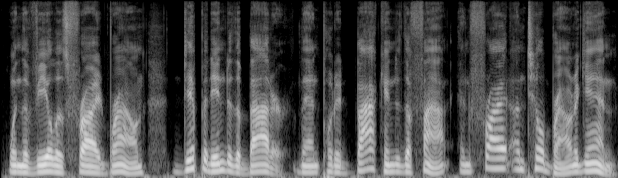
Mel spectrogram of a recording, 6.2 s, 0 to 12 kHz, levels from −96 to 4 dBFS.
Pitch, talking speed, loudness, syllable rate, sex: 125 Hz, 235 wpm, -18 LUFS, 5.2 syllables/s, male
